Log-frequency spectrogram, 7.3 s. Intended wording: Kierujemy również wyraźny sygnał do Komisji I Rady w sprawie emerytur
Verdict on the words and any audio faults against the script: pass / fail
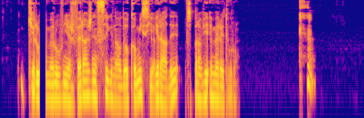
fail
